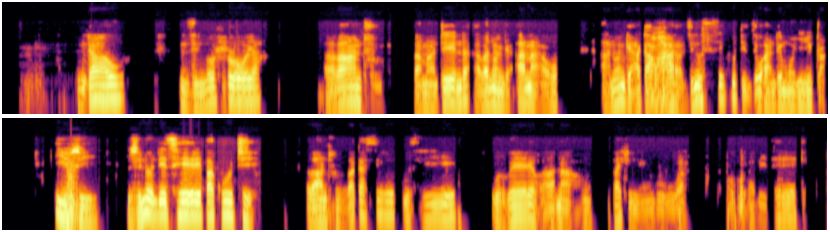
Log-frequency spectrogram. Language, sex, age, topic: Ndau, female, 36-49, health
